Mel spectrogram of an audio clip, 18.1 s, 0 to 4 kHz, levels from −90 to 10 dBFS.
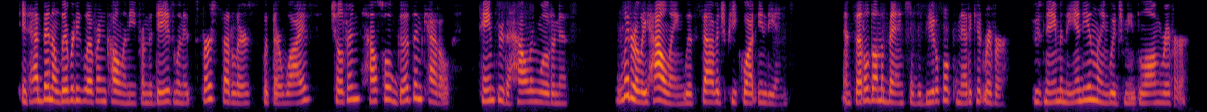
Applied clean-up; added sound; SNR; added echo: neural mask model Resemble Enhance denoiser.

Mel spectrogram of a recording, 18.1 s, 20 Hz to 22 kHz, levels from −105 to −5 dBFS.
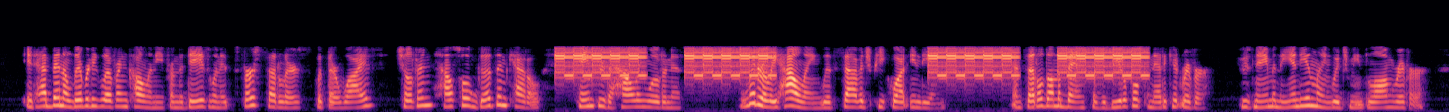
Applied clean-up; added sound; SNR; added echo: none; Drip; -5 dB; none.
